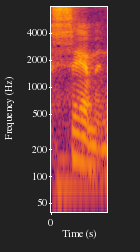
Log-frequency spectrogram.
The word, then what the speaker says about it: salmon: salmon on salmon flat salmon the l is silent flat bread which i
